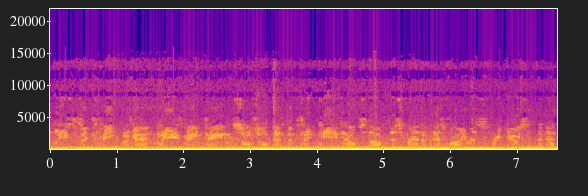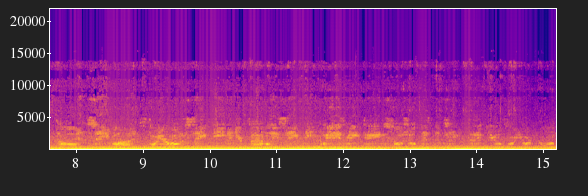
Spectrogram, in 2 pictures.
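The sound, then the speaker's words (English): A volunteer COVID-19 task-force drone flying above New York City streets, giving off a constant low, droning hum while a voice speaks over it. “Here's this video from New York City. COVID-19 volunteer drone task force.”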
